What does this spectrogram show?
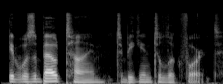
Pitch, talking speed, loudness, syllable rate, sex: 110 Hz, 270 wpm, -21 LUFS, 6.1 syllables/s, male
